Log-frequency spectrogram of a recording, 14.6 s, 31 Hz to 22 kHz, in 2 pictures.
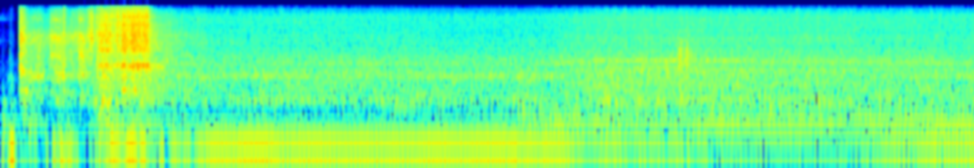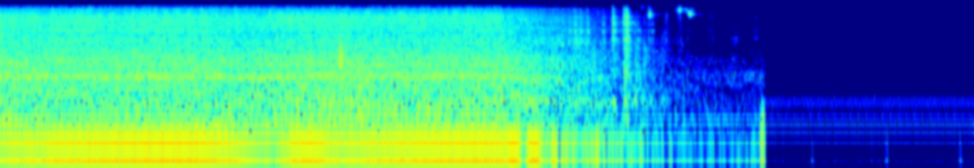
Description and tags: motor car
The sound of a engine starting.
campus-upf, car, engine, UPF-CS13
